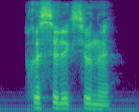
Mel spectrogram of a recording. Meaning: 1. to preselect, shortlist 2. to preset
- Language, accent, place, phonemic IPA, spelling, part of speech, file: French, France, Lyon, /pʁe.se.lɛk.sjɔ.ne/, présélectionner, verb, LL-Q150 (fra)-présélectionner.wav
